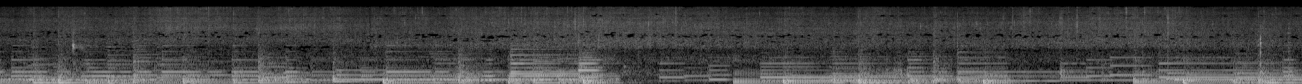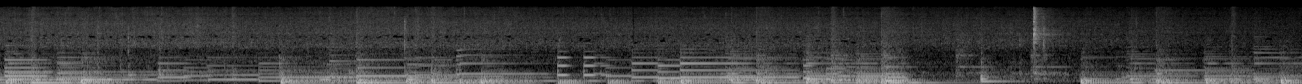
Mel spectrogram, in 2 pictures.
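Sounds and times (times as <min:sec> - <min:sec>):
background music with held chords: 0:00.0 - 0:06.2, 0:11.3 - 0:15.0, 0:15.6 - 0:22.9
vegetables sizzling in a wok: 0:00.0 - 0:26.0.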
